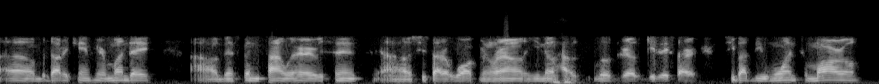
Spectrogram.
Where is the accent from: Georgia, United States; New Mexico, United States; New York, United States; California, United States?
California, United States; moved away; also born or lived in Nevada / Texas; I was born and raised in California. My mom decided to move to Vegas, and then from on there, she met someone, and we ended up moving to Texas.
